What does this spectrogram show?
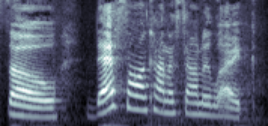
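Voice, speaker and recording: A woman's voice: on the high side, animated, unhurried. A woman hosting a casual interview, upbeat and encouraging, with frequent affirming backchannels. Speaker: host. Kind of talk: casual interview, quiz game.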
